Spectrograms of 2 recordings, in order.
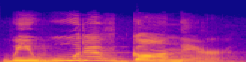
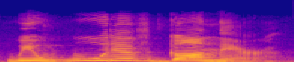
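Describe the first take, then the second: First: We would have gone there with a clearer have; natural repeat; fuller second take. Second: We would have gone there said slowly, sounds linked; slow drill for students to repeat; slow teaching model. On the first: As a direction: repeat the drill at natural pace. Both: Shown as a demonstration. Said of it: "praticar primeiro esse som inicial".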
